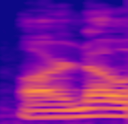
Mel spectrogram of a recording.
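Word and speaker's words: Arnauld: and Antoine are no are no is the way you I think usually pronounce that it's sis you know French so this is a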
